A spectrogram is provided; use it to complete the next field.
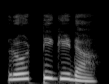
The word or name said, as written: ರಟ್ಟುಕಟ್ಟು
